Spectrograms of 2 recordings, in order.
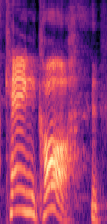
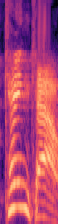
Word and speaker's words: Kang Kaw: that name and say, It's Kang Kaw. Yeah, it's Kang Cow, you know, like beef, big burgers, you know, Kang Cow.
